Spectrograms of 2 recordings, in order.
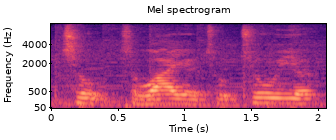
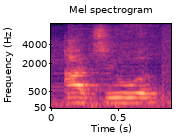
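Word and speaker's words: Achiuwa: We're going to talk about that new dude, Precious Chuya, something like that. Precious Achua. That's how you say it. You know, you got to get it right.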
